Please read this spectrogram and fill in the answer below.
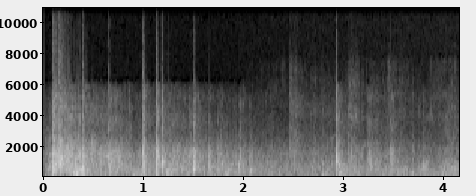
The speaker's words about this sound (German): Lasst das Schießen sein! Treibt es nicht auf die Spitze! Schüsse am Potsdamer Platz. Wir können von hier aus nicht beobachten, wohin geschossen wird und ob diese Schüsse aus russischen oder von Karabinern der Volkspolizei stammen.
